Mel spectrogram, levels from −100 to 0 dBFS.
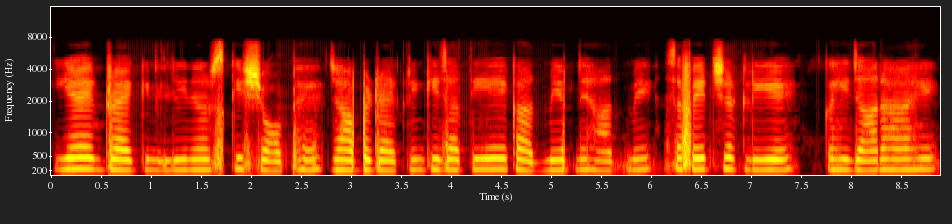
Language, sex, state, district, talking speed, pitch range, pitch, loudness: Hindi, female, Bihar, Sitamarhi, 175 wpm, 215-225 Hz, 220 Hz, -30 LUFS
